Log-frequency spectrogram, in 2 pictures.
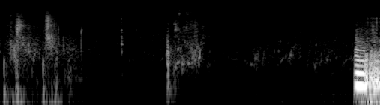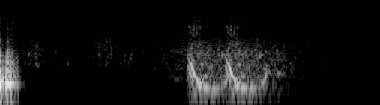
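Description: Water splashes and bubbles.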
